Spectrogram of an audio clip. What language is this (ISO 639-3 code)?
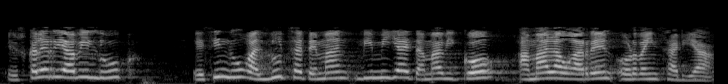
eus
